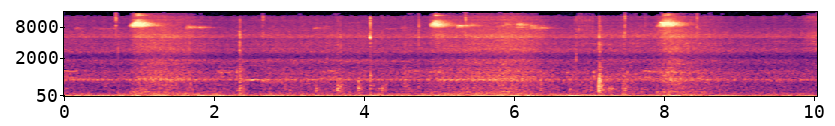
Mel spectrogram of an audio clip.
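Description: Car engine idling, heard from inside the cabin as a steady low rumble, with three short high hisses about one, five and eight seconds in.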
